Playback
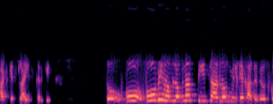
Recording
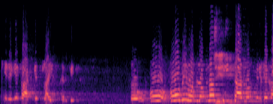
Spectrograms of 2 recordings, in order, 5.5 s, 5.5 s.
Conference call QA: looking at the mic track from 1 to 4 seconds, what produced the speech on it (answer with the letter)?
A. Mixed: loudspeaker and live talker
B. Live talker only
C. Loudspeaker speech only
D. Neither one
C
